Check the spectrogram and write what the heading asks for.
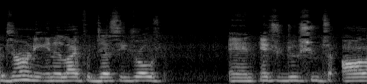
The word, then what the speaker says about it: Jussy Dros: All right, man, the first thing I got to ask, man, is did I pronounce that name correctly? Because I'm known to tap an artist's name. Yeah, Jussy Dros.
